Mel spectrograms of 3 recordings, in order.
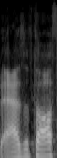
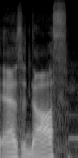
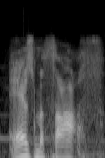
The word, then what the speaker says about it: Azathoth: But yeah, like they were talking about Azathoth, but they were saying Azanoth with an N, and they were saying and pronouncing the name wrong, saying that if we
